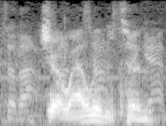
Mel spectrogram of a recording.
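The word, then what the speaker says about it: Joelinton: You like Joel Linton, Miles? Oh, apparently the way to pronounce according to the Brazilian guy that I read on Twitter is Joe Ellington.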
